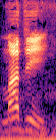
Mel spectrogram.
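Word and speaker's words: 맏이: আর যখন এই যে ইয়ং আর ই আসবে তখন উচ্চারণ হয়ে যাবে কি? মাজি। কি হবে? মাজি। কেন মাজি হয়েছে? এই যে দ্বিগুতের পরে ইয়ং আছে, এই যে দ্বিগুতের পরে ইয়ং আছে, জ উচ্চারণ হবে।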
